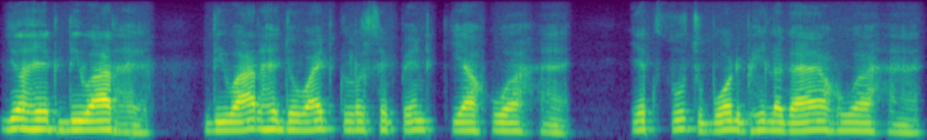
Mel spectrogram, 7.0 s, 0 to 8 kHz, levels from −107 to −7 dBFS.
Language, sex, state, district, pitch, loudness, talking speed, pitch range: Hindi, male, Jharkhand, Palamu, 140 Hz, -20 LUFS, 180 wpm, 130-150 Hz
